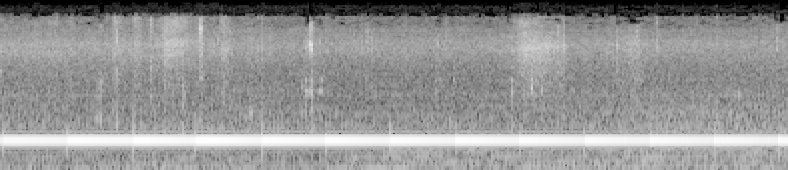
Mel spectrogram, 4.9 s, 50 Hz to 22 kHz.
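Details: 2005 Chevy Impala power window switch pressed: a constant high buzz with a faint tick about twice a second while the glass stays put. The cause is a broken line, most likely the switch ground wire; reconnecting it restores the window.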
